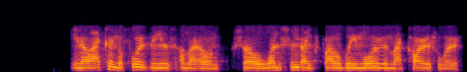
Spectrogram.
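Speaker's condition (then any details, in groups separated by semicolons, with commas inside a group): Cleft lip and palate; bilateral above-knee amputation at 14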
